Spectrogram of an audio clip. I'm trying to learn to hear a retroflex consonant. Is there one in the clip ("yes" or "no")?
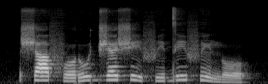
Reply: no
